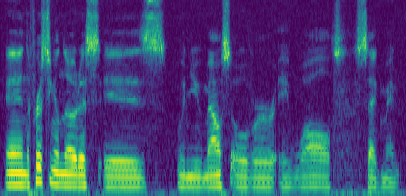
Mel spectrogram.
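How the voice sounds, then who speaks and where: A man with a cold, hoarse and often clearing his throat, casually talking through a software demo with many "you know"s and restarts. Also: lowish voice, unhurried. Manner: relaxed, rambling, frequent "you know" and restarts. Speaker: software developer demonstrating his plugin. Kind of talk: screen-recorded software walkthrough.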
